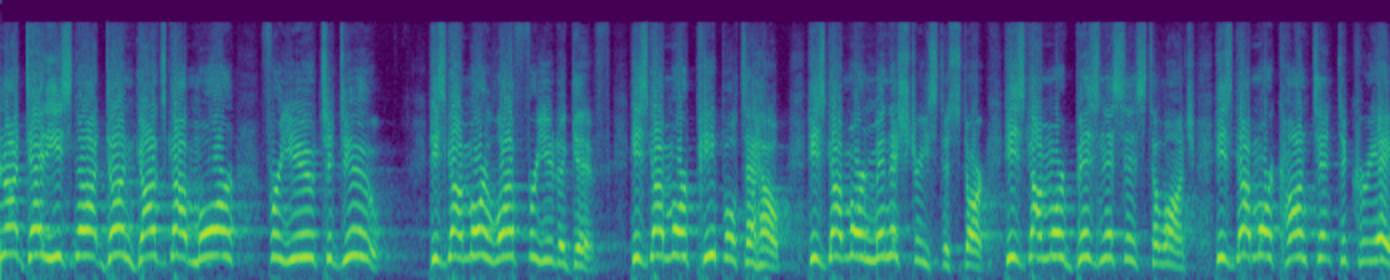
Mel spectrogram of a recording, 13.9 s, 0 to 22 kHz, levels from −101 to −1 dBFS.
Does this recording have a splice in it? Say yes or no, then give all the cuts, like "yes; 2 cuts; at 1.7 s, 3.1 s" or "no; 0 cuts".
no; 0 cuts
